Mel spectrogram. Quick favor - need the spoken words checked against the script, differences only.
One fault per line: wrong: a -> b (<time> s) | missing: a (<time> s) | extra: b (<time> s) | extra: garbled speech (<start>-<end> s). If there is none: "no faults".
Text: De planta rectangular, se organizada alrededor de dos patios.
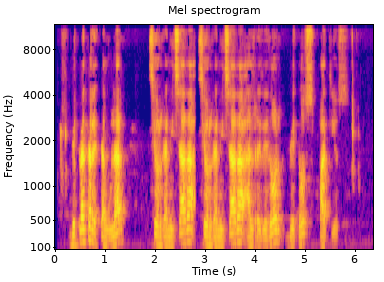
extra: se organizada (2.8 s)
